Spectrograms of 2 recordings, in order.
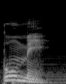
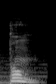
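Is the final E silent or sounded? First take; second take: sounded; silent. First: An extra final vowel is pronounced. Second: No extra final vowel is pronounced. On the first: The speaker calls it wrong. "Yo no lo voy a pronunciar" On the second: The speaker calls it right.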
